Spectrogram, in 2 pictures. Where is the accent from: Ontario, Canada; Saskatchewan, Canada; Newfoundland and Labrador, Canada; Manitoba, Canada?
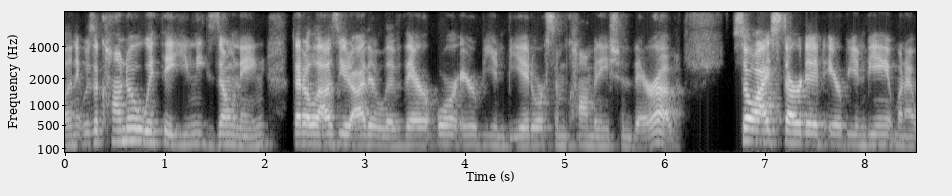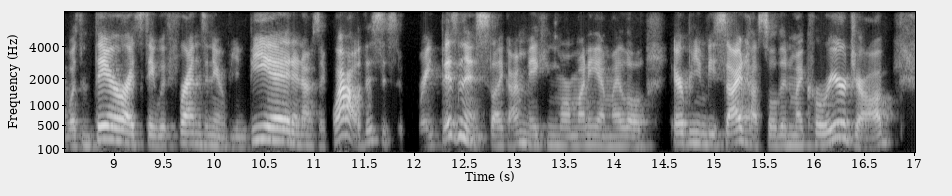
Ontario, Canada; Toronto; moved away; also born or lived in Calgary, Alberta / Canmore, Alberta; I'm from Toronto originally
